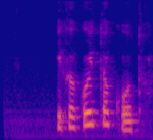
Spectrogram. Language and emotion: Russian, neutral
